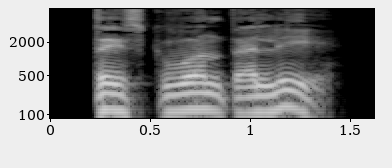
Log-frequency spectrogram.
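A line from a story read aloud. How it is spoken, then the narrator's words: Quiet voice. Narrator (Russian): сказал он тихим голосом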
